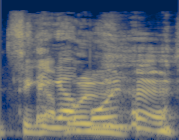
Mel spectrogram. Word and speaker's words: Singapur: Es que la primera vez sonó Singapur. – Singapur. Singapur. Con R al final.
